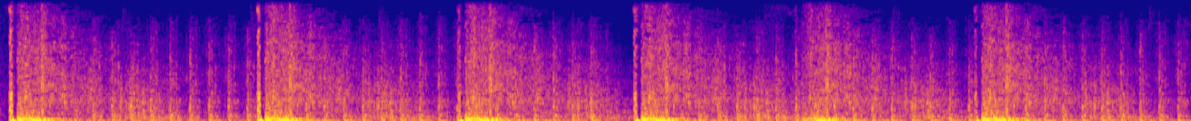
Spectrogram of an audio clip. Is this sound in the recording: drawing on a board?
no

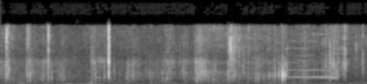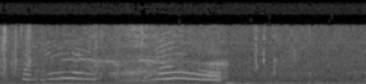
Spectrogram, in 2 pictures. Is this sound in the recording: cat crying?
yes

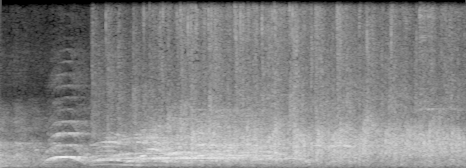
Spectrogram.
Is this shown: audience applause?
yes

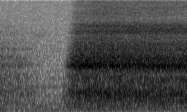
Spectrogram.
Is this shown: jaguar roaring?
no

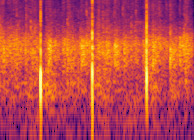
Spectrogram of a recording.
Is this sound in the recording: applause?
yes

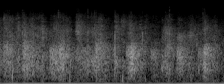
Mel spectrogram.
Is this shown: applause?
yes

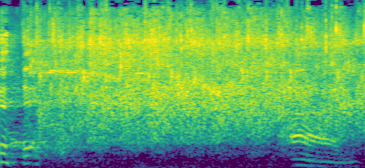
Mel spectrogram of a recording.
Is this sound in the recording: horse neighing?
no

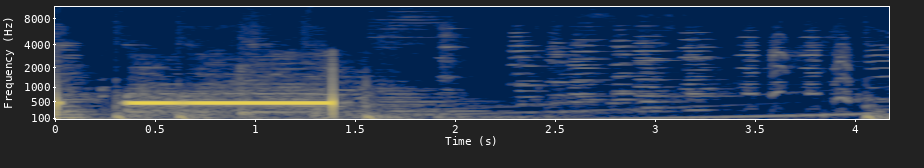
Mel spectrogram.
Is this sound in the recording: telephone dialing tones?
yes

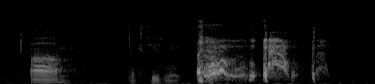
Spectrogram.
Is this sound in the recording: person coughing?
yes

